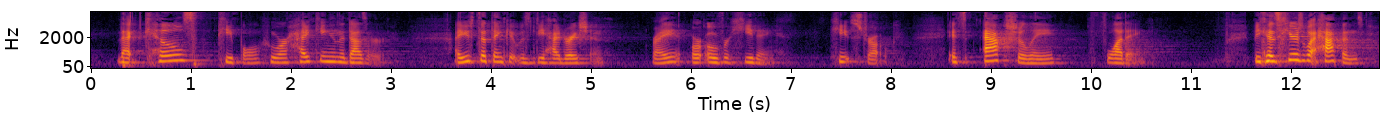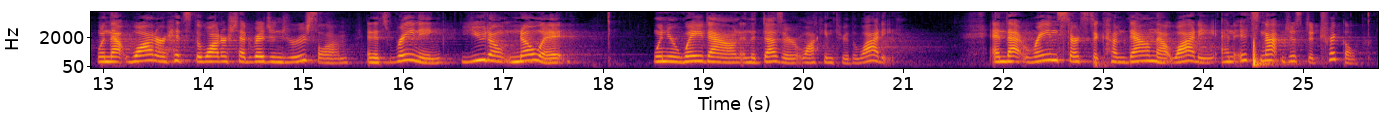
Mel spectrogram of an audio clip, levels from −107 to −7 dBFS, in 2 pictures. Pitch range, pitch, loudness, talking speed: 195-250 Hz, 220 Hz, -30 LUFS, 165 wpm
